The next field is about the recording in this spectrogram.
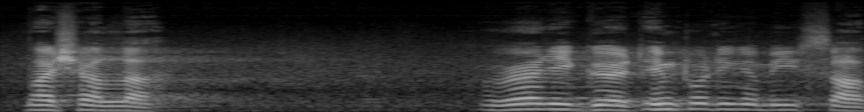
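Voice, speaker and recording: Noticeable background noise and audible room echo fill the recording. A man speaks in a raised, projected voice. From Pakistan. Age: 70s. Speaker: speaker at a religious convention. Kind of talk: speech to an audience. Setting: stage with audience.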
